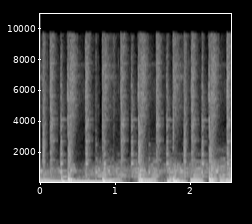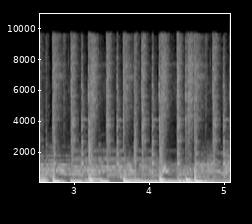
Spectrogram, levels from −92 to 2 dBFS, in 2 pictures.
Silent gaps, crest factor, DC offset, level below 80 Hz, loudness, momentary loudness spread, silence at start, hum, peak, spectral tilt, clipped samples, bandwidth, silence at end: none; 14 dB; under 0.1%; -28 dBFS; -23 LUFS; 3 LU; 0 s; none; -8 dBFS; -5.5 dB/octave; under 0.1%; 10 kHz; 0 s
